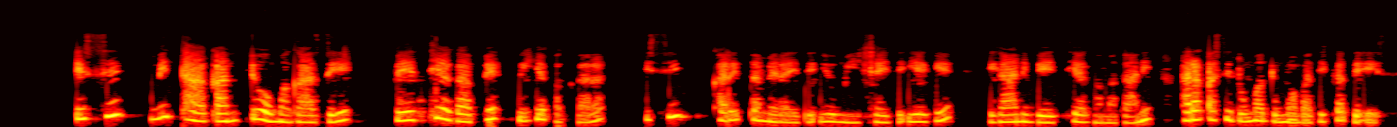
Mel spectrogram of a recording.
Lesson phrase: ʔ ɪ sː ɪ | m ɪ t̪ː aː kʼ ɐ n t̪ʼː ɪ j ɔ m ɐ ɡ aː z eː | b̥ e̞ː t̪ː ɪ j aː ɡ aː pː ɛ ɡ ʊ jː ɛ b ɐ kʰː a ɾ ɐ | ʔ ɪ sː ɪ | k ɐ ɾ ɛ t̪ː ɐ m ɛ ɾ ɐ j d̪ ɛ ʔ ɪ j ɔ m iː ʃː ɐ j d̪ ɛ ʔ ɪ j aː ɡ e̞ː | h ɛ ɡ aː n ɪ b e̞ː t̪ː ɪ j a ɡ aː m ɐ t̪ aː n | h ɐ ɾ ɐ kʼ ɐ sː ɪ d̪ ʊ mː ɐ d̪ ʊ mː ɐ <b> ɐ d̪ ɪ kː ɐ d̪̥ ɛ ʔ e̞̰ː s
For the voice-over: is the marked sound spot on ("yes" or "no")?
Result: yes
